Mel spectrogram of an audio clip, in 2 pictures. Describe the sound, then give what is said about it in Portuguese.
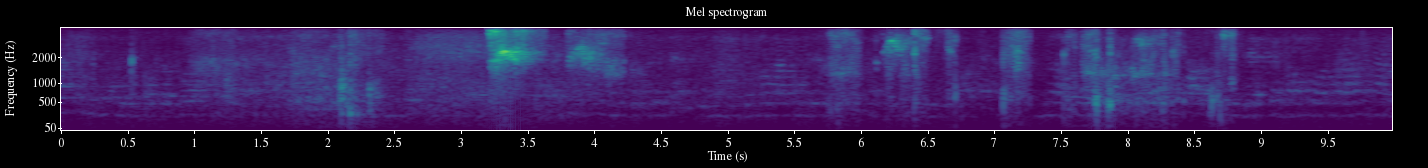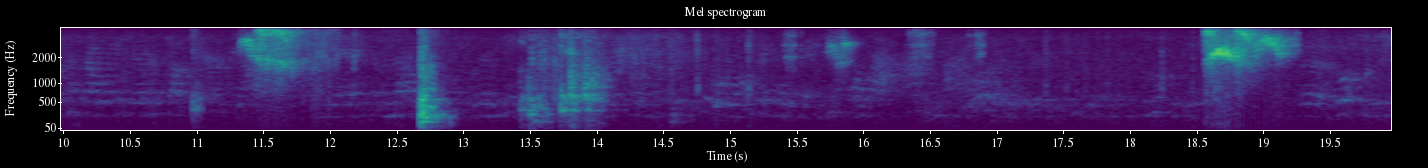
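A small bird chirps in short, scattered bursts, several bright tweets spread across the span, with quiet voices talking faintly in between. “escutando um passarinho, é um passarinho?”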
